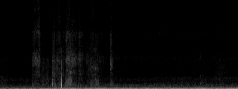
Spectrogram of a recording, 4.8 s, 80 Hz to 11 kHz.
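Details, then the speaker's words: 2008 Ford Expedition 5.4 L V8 after replacing a faulty fuel injector (codes P0301 and P0201) that caused a rough idle: a low, steady idle rumble with an even beat, no misses or stumbles; it now idles smoothly. "still running smooth"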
